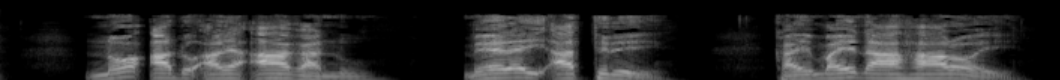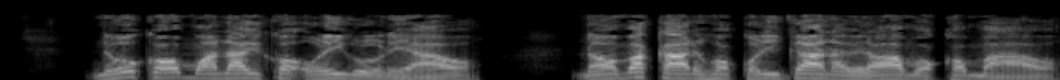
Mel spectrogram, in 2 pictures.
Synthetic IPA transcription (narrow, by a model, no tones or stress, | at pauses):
nɔʔadoʔaɾeaʔaɣanu | mɛːɾɛiʔateɾe | kaemaenaɦaɾɔḛ | neɣokɔɔmwanaɡekɔʔoɾeiɣoɾoɾeaɔ | naɔmakaːɾeɦwɔkoɾiːɡanaweɾawamɔkɔma̰ɔ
